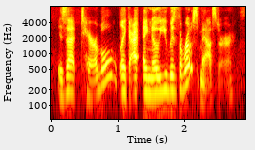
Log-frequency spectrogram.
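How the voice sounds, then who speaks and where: A woman with a Chicago accent makes very wide pitch swings in a dry, close sound with no echo. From Chicago, US. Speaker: interviewer, influencer. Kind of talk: casual chat. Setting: on a roof, audio call.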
